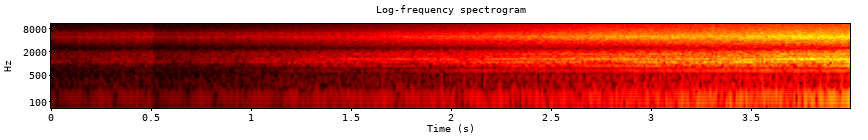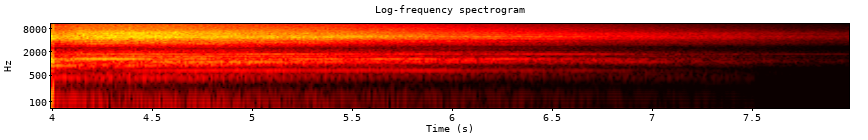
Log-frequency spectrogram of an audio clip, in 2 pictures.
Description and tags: rise-crash
i designed these in renoise stacking various of my samples and synths presets, then bouncing processing until it sound right for my use
appear, build, sound-design, swell, up, white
